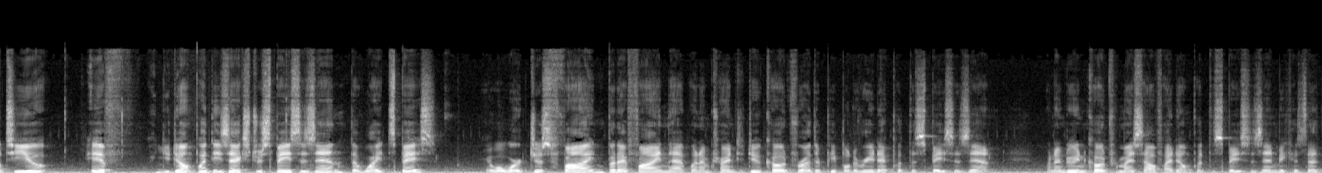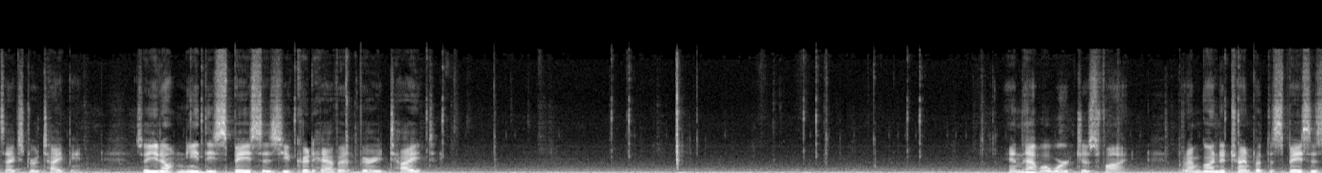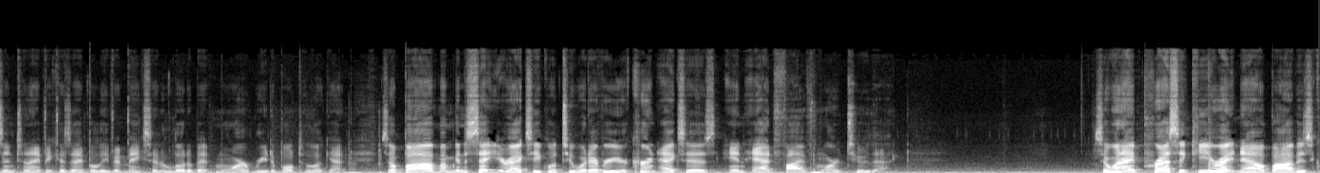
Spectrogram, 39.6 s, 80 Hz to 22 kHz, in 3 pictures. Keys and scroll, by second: 16.6 F13.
